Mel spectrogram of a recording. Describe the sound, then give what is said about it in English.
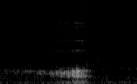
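A single quiet slurping sip of coffee, a soft airy swish lasting under half a second, with a faint low gulp beneath it and near silence on either side. “I mean, sorry, that was me sipping a couple, taking a sip of coffee here.”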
